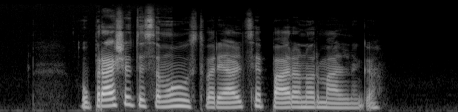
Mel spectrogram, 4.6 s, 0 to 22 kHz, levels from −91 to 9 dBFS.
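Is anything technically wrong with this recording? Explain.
Yes. From 1.72 s to the end, de-emphasis is applied wrongly. A treble cut slopes down smoothly, about 13 dB at 10 kHz. The speech turns dull and muffled.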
